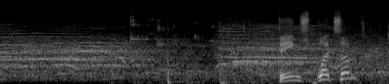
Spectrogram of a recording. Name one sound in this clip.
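A basketball drops through the net.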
